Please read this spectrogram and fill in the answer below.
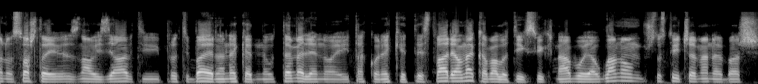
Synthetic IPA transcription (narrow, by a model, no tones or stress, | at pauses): onoːsʋaʃt̪ajeznaoizjaːʋit̪ipɾot̪ivbajeɾnanekad̪neut̪eme̞ʎe̞no̞it̪akoneket̪eːst̪ʋaːɾialnekamalˠot̪iːxsʋiːxnaːboːjauɡlˠaʋno̞ːmʃt̪oset̪iːt͡ʃemɛnebaʃ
